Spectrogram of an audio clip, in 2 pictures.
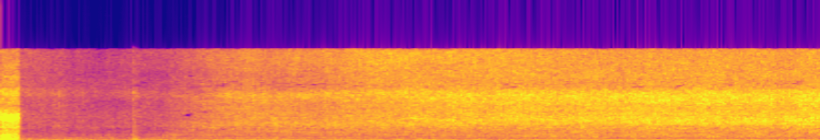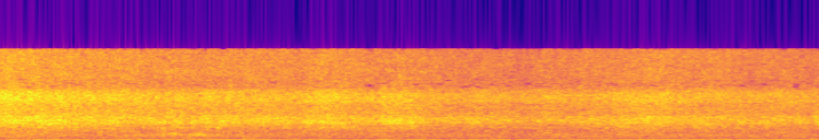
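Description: A thick paste sizzles as it is poured into a hot pan.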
